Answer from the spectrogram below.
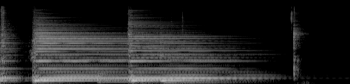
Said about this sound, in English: we can actually trigger the palm mute mode right when we are playing that root note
